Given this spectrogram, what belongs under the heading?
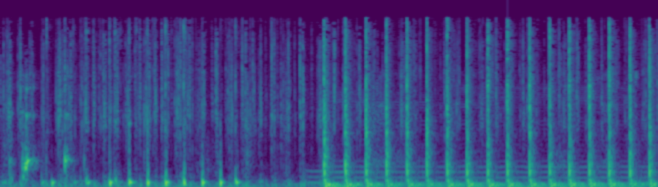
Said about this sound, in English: Well, I think the hammering's probably not helping.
